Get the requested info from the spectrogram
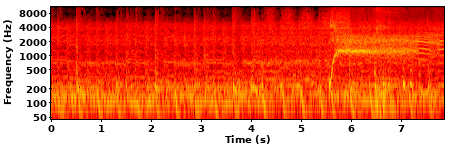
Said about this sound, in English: I wish that scream was better. It started off good, but then it petered a little bit.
